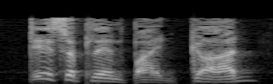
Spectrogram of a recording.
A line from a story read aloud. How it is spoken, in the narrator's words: Stumm cried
